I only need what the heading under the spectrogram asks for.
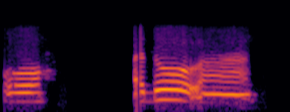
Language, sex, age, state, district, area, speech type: Manipuri, female, 18-30, Manipur, Kakching, rural, conversation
